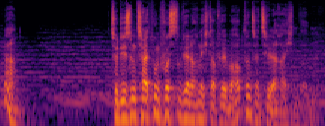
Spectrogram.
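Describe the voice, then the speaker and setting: A man's voice: medium pitch, very animated, fast talker, fairly bright tone, soft background music. An actor playing a world-weary space traveller who narrates his mission in a radio play, dry, wry and laconic. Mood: matter-of-fact.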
